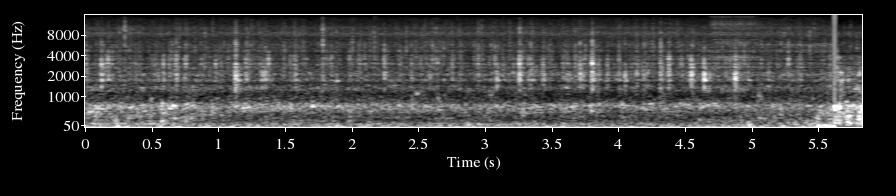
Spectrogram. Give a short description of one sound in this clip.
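Faint clicks and crackles sound through the water.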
